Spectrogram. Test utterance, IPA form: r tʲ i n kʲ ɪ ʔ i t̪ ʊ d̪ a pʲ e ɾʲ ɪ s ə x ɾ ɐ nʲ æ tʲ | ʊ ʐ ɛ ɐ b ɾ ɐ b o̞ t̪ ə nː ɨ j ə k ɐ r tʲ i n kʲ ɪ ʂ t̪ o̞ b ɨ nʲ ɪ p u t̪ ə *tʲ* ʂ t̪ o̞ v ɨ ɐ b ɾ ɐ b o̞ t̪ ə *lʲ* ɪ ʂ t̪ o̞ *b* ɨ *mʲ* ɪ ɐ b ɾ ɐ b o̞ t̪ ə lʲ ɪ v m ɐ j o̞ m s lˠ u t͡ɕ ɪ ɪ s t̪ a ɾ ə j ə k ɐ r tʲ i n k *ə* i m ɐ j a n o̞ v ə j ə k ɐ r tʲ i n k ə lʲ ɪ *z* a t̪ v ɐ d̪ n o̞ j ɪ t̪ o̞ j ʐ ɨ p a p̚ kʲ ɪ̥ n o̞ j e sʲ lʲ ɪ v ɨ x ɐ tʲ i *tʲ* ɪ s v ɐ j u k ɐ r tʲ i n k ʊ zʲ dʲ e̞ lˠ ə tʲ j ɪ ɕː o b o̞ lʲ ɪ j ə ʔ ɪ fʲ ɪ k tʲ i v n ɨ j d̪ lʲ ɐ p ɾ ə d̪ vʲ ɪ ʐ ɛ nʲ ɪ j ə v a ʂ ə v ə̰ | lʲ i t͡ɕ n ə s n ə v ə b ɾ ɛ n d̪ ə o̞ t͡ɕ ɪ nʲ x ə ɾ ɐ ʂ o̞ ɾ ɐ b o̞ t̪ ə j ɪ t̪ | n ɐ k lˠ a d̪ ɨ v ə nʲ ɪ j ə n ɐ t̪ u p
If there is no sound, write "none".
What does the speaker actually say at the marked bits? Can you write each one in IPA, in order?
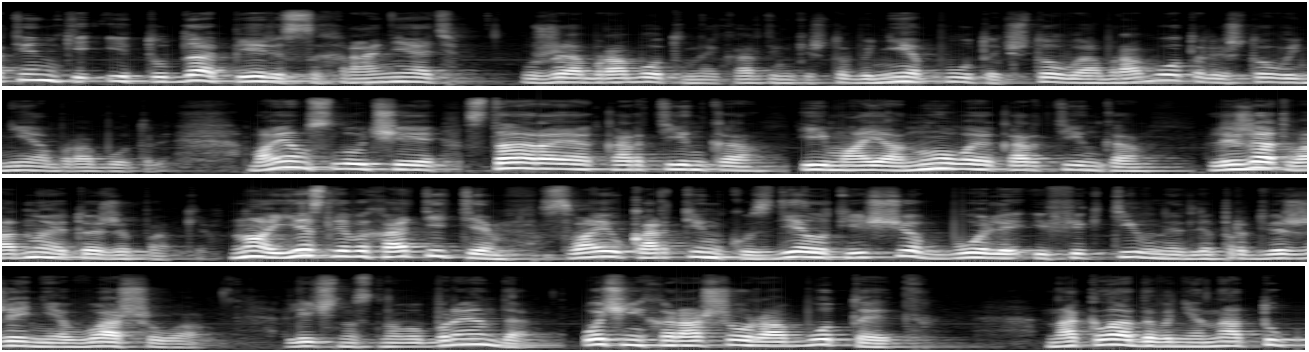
tʲ, lʲ, v, nʲ, ə, ʐ, tʲ

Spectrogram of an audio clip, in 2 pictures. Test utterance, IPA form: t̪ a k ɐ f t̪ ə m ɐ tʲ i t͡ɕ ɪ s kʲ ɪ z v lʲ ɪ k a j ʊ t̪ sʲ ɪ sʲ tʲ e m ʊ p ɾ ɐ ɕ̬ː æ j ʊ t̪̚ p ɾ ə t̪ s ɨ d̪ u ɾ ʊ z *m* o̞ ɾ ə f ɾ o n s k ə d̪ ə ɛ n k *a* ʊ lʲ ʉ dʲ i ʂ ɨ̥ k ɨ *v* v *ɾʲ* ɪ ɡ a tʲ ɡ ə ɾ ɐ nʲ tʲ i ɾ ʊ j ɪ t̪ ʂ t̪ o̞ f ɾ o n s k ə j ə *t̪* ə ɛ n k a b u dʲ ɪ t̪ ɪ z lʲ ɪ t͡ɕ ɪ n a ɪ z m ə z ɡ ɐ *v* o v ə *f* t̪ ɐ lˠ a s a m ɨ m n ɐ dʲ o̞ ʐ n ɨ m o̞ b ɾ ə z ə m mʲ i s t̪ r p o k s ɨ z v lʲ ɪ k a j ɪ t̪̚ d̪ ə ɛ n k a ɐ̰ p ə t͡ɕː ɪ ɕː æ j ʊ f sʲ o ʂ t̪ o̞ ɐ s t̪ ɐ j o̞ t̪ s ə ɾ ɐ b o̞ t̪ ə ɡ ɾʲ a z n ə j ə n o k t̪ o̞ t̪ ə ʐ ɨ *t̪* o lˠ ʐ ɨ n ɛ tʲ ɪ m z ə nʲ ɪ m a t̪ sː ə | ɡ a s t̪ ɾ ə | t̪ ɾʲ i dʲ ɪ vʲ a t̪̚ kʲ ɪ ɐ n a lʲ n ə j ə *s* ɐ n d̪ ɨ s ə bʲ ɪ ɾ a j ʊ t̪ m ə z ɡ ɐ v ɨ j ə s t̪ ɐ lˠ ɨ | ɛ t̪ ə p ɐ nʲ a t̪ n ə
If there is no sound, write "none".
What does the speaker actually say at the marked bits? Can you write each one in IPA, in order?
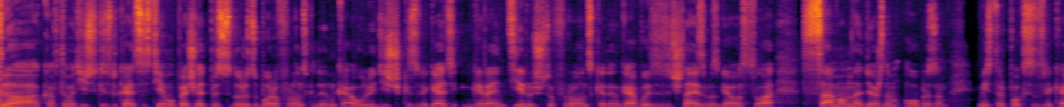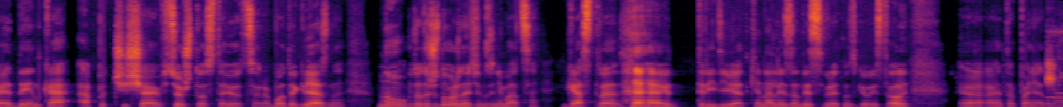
b, a, z, lʲ, d̪, v, s, d̪, z

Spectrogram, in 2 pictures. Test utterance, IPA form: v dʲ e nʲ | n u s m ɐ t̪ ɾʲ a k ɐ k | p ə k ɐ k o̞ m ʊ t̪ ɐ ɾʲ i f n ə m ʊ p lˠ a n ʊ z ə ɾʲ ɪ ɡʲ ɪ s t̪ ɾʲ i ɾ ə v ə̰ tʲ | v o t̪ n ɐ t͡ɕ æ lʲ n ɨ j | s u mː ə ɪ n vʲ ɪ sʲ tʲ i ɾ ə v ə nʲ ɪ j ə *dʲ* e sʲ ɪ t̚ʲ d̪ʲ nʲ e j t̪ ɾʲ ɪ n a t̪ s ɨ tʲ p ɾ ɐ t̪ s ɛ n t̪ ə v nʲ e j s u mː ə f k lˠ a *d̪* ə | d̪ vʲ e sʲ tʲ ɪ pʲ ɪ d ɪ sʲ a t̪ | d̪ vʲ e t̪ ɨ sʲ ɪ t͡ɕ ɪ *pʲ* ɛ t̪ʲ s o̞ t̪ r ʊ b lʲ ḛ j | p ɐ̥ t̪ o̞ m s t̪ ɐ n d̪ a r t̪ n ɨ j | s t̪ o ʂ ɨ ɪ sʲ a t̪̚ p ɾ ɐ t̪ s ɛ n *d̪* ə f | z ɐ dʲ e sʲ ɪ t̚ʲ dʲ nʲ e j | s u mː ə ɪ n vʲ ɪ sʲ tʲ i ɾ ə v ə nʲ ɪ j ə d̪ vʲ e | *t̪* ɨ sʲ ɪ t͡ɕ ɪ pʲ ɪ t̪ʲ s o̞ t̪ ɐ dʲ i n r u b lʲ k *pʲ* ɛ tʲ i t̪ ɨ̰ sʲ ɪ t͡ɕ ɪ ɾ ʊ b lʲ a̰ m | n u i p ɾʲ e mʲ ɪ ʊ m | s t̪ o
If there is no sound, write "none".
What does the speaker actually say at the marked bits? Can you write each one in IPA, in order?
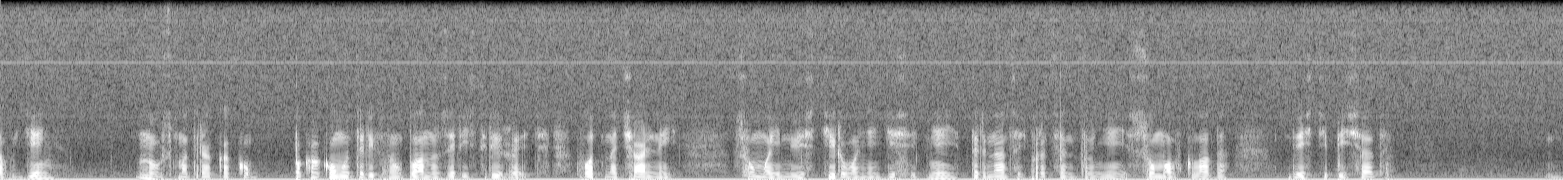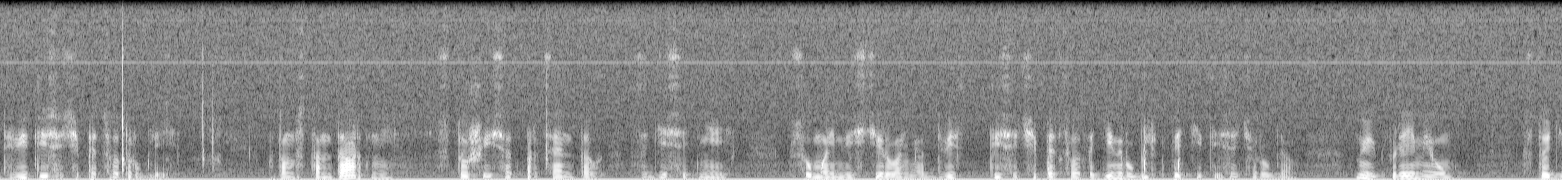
dʲ, d̪, pʲ, t̪, t̪, pʲ

